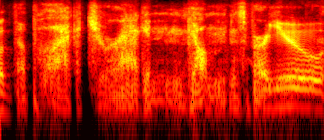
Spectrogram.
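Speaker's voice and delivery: eerie, creepy, very slow menacing tone. Voicing a character climbing onto a wagon to threaten someone: slow creepy voice. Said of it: "Very slow and creepily".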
